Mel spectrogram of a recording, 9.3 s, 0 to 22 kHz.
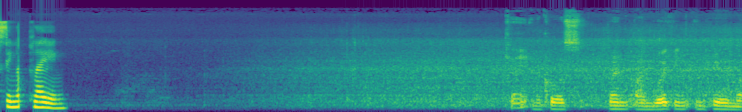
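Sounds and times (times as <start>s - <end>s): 
speech: 0.0s - 0.9s, 6.4s - 9.2s
rain: 2.0s - 9.2s
ocean surf: 2.6s - 9.2s.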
